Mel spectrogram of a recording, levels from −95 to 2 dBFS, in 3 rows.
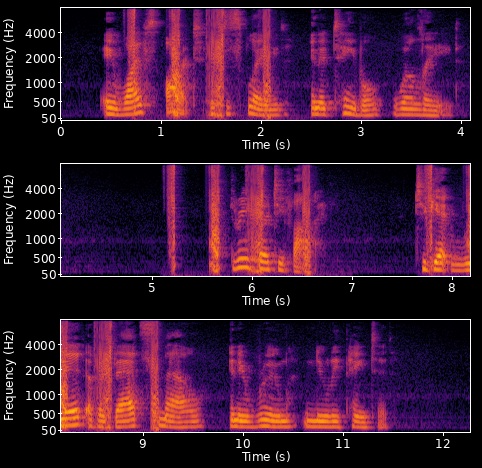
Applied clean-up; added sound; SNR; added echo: none; Packing tape, duct tape; 4 dB; none.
